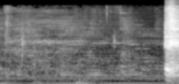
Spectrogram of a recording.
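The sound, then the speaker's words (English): After a stretch of quiet room tone, a single loud, harsh cough bursts out right at the end, abrupt and breathy, from a person with a bronchial allergy from pollen in Virginia. “Can you get me my cough medicine?”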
